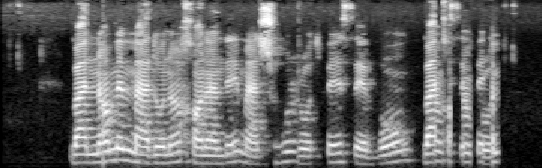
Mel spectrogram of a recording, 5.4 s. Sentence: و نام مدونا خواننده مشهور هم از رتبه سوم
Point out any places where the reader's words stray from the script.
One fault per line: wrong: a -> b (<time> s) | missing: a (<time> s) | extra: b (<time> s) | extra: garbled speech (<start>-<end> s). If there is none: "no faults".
missing: هم از (3.0 s)
extra: garbled speech (4.2-5.0 s)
